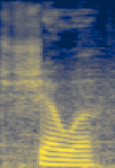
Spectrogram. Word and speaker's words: Showa: Anyways, to continue on what he was saying, it's pronounced Showa.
